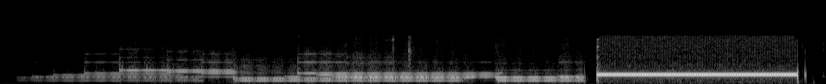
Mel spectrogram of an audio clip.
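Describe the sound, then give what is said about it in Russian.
Telephone line tones while a call is transferred to a colleague at a company: a stepped electronic melody of held tones for about six seconds, then a loud, steady, continuous buzzing tone for two seconds before it cuts off. “Давайте вас с ней соединю, Алена Юрьевна. Соединяем? Да, да, конечно.”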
